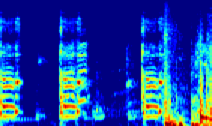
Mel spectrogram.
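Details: Acted comedy cough in a birthday skit: three loud, voiced, throaty cough bursts with brief quiet gaps, an exaggerated imitation cough.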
